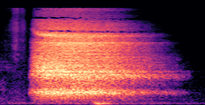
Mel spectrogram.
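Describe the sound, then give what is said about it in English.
A deep breath during a guided breathing exercise with a ball, heard as a single long airy rush of air that swells quickly, holds steady, then fades away over about two seconds, with no talk. “Take a big inhaling breath while lifting the ball high above your head. On the exhale, very slowly push the ball back down to your waist”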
